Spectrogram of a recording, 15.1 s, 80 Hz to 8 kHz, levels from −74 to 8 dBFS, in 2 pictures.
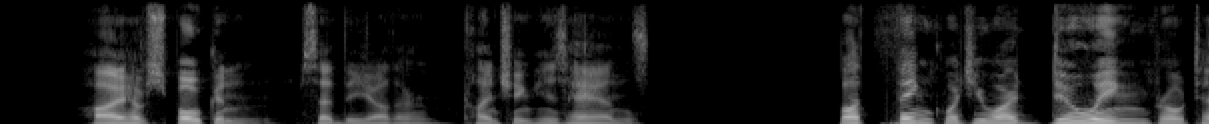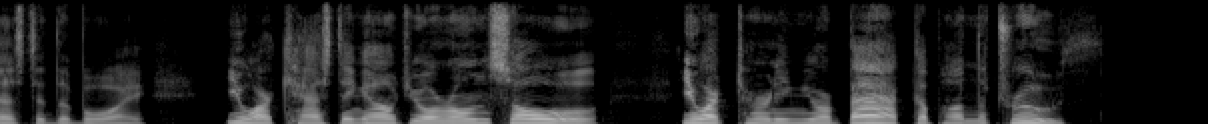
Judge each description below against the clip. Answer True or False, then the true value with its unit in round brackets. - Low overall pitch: False (150 Hz)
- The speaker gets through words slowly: True (130 wpm)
